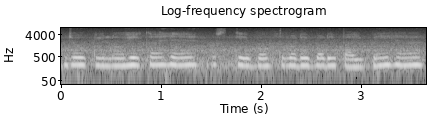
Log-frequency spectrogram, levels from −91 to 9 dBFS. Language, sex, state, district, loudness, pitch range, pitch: Hindi, female, Punjab, Fazilka, -14 LUFS, 215-230 Hz, 220 Hz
